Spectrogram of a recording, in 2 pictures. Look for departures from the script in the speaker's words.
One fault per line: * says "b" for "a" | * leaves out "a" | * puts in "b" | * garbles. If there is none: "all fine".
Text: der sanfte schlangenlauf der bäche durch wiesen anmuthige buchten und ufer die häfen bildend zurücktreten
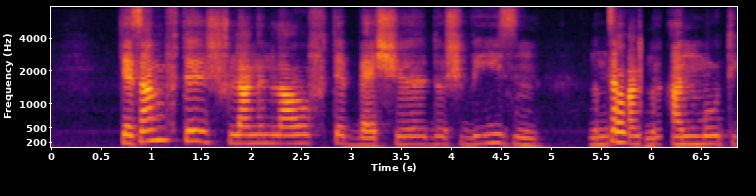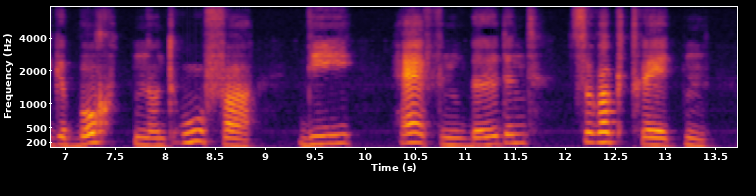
* garbles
